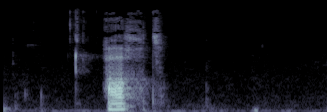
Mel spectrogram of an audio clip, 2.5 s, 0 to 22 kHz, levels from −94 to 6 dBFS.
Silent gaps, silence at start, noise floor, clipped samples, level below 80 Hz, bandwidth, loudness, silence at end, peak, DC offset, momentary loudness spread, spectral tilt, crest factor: none; 0.8 s; -63 dBFS; under 0.1%; -56 dBFS; 14.5 kHz; -21 LUFS; 1.25 s; -2 dBFS; under 0.1%; 20 LU; -6 dB/octave; 26 dB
